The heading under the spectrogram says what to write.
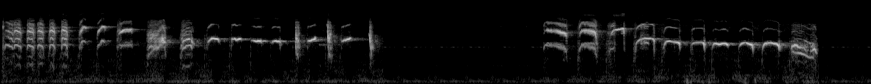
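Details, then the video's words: Greater green leafbird song used as a training recording to get pet leafbirds answering: two bursts of rapid, varied chirps and slurred whistles with a long silent gap between them, clean and bright. "MASTERAN SUARA CUCAK IJO ASLI JERNIH CUCAK IJO KAMU LANGSUNG NYAUT DAN NGETROK GACOR"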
